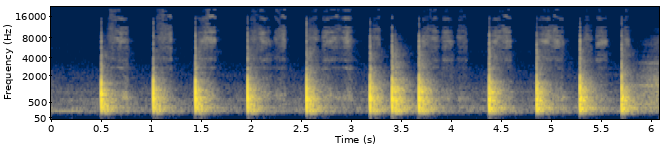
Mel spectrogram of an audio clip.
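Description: Quick handwriting strokes while working through a school physics exercise: about a dozen short, scratchy marks in an uneven rhythm, close and distinct, with no talking.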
